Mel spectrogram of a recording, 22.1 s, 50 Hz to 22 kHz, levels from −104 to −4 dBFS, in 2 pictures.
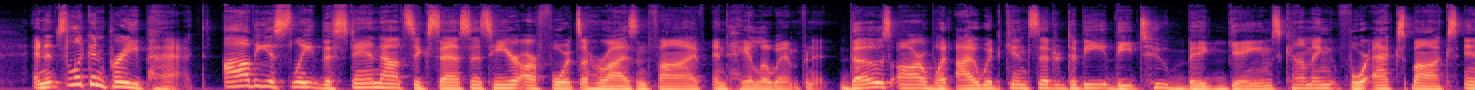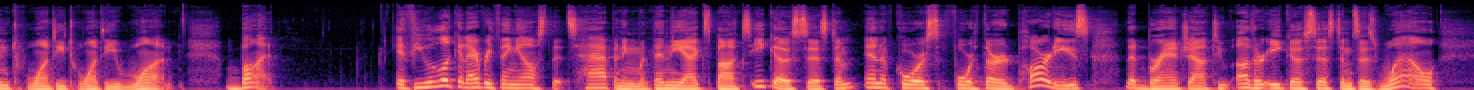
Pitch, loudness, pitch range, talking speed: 135 Hz, -22 LUFS, 120-155 Hz, 165 wpm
